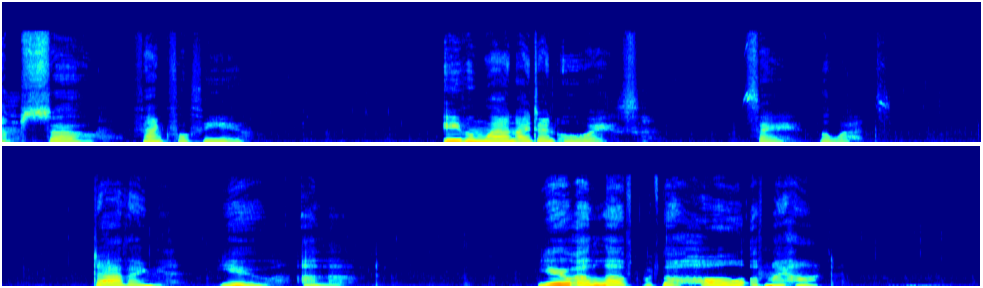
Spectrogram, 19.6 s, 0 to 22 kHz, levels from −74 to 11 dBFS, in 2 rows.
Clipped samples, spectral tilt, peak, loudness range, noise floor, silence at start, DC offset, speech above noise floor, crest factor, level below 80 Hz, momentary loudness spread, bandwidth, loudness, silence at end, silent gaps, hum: under 0.1%; -6 dB/octave; -6 dBFS; 17 LU; -67 dBFS; 0 s; under 0.1%; 44 dB; 22 dB; -64 dBFS; 22 LU; 17.5 kHz; -24 LUFS; 0.5 s; none; none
